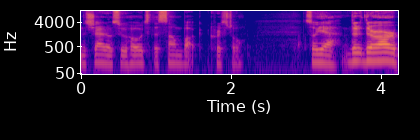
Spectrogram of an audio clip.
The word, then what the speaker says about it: Sambac: shadows who holds the Sun buck crystal so yeah there are probably a couple pronunciations that you weren't clear on you probably made your own but yeah this it's called the sambar crystal Suleiman is su Lee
